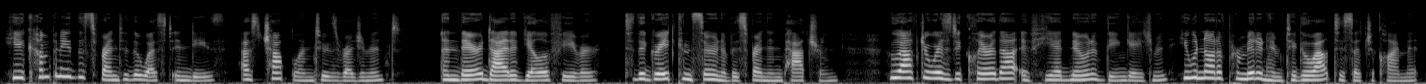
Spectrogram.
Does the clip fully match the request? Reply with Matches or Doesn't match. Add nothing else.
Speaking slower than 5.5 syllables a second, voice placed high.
Doesn't match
